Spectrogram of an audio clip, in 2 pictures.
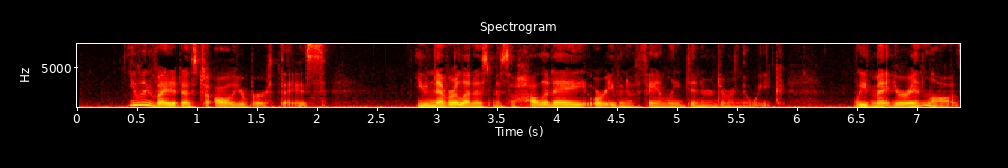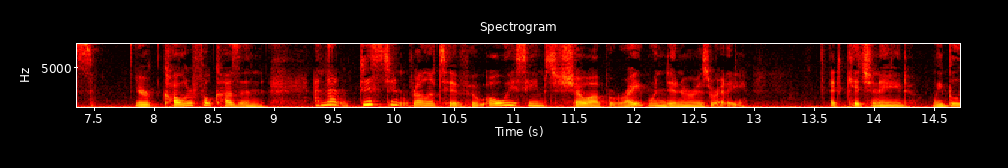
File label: Voice Over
